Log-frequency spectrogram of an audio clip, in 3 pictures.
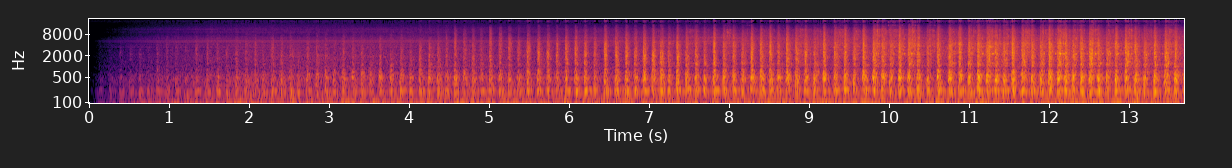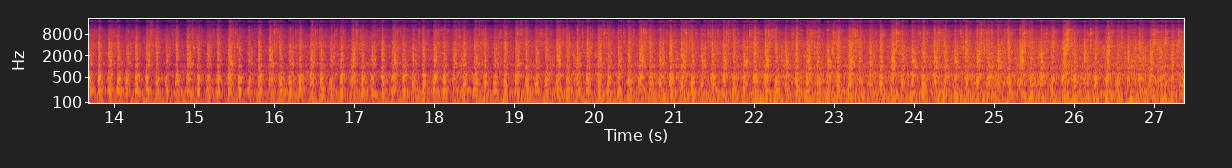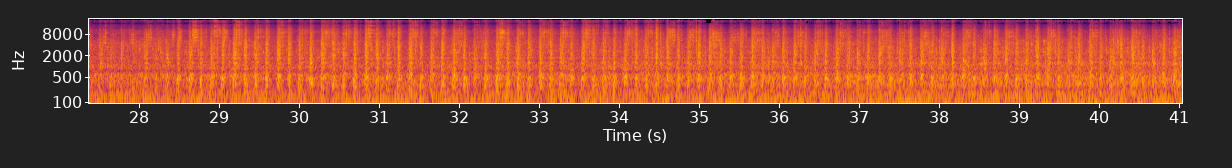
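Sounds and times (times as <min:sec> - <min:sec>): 
steam locomotive in China: 0:00.0 - 0:41.0.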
